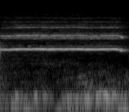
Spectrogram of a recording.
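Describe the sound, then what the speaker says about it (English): Little whistle blown in one steady, clear, high tone lasting under two seconds, heard alone and fairly close. "Dorothy blew the little whistle she had always carried around her neck"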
